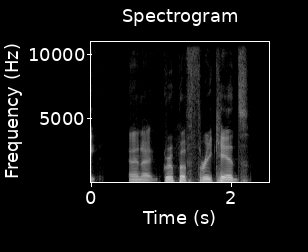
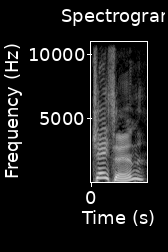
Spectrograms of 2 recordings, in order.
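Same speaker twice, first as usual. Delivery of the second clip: high, sharp scolding call; scolding wife; 13 semitones higher, 5 dB louder than usual. Retold or imitated. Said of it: "And she went".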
